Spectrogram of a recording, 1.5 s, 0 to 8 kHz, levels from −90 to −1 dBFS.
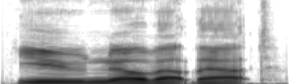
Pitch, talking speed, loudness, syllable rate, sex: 110 Hz, 160 wpm, -14 LUFS, 3.8 syllables/s, male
